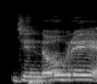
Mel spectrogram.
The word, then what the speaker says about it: dzień dobry: Let's see. I know "dzień dobry," and I know "jak się masz." Am I saying it correctly? – Yes. – That's correct.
